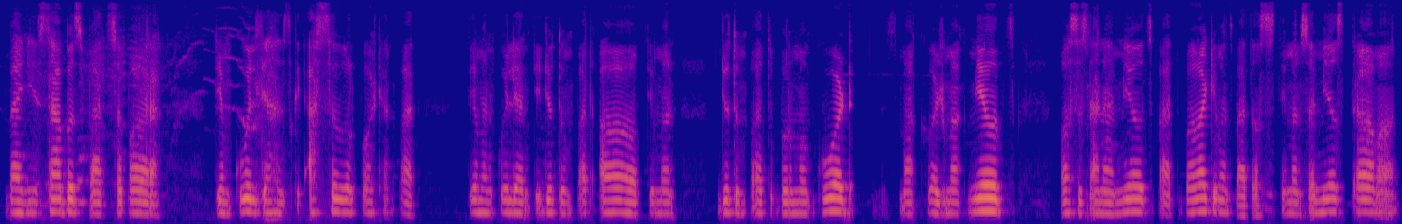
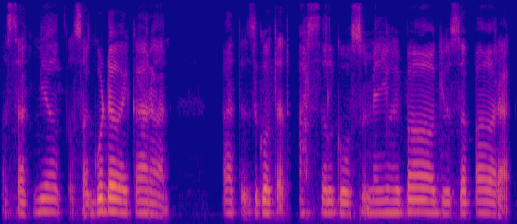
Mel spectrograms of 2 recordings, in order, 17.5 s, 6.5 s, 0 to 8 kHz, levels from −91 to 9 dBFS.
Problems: background sounds at intervals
